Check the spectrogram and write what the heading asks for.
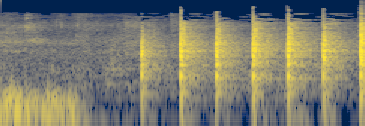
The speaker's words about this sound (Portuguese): Foram na porta da casa do Ravitz Chaim, Rav Israel Meir Kagan, a Cohen, bateram na porta dele.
